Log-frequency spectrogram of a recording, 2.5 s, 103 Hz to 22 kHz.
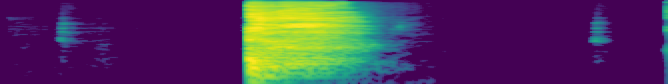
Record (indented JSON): {
  "cough_length": "2.5 s",
  "cough_amplitude": 32768,
  "cough_signal_mean_std_ratio": 0.3,
  "survey_phase": "beta (2021-08-13 to 2022-03-07)",
  "age": "18-44",
  "gender": "Male",
  "wearing_mask": "No",
  "symptom_none": true,
  "smoker_status": "Ex-smoker",
  "respiratory_condition_asthma": true,
  "respiratory_condition_other": false,
  "recruitment_source": "REACT",
  "submission_delay": "1 day",
  "covid_test_result": "Negative",
  "covid_test_method": "RT-qPCR",
  "influenza_a_test_result": "Negative",
  "influenza_b_test_result": "Negative"
}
